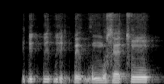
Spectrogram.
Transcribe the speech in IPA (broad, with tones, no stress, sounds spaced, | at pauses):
ɗ i˦ k͡p i˦ ɓ i˨ ɾ ɪ˦ k͡p e˨ ɡʷ i˦ m ʊ˦ z ɛ˦ t͡s ũ˦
